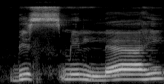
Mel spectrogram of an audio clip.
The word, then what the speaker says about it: بسم الله: Say Bismillahi wa ala barakatillah. Bismillahi, seen like a whistle sound, and wa ala ain pronounced from the middle part of throat.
